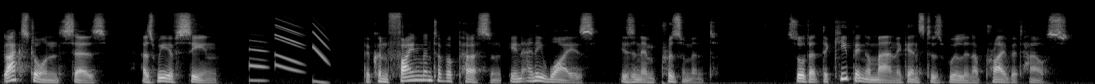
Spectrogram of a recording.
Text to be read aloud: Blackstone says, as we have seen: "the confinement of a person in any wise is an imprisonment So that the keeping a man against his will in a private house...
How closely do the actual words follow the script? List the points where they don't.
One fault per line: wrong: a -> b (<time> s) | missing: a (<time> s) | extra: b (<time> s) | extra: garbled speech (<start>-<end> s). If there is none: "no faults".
no faults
